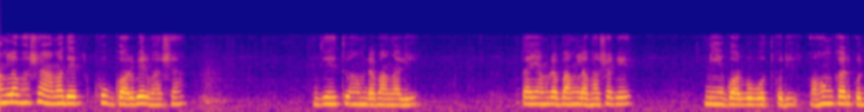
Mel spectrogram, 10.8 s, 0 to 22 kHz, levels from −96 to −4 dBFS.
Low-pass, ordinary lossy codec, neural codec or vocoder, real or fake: 7.2 kHz; none; vocoder, 44.1 kHz, 128 mel bands, Pupu-Vocoder; fake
